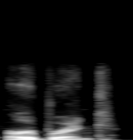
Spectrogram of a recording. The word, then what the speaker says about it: Erdbrink: I am joined by Lucas Hurl, Brenton Biddlecombe, Emma, however you say her last name, but I say it's Erdbrink. Oh, you said it right.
